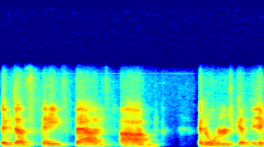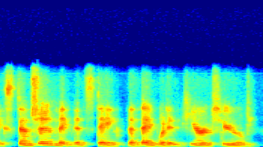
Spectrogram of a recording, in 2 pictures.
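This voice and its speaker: The sound is distant and roomy, from a public meeting. A woman commissioner speaks formally, slowly and with little change in pitch. Her delivery is halting and deliberate. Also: fairly even intonation, highs cut off.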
